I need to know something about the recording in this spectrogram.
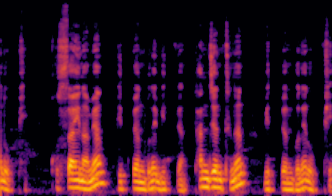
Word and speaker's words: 탄젠트: 자, 그래서 탄젠트 B. 요거는 탄젠트라고 읽어주면 되거든. 탄젠트.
